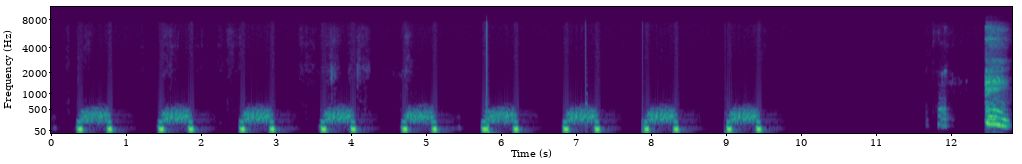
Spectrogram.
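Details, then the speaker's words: Regular heartbeats near 56 a minute with a blowing pansystolic murmur filling the gap between the first and second sounds, from mitral regurgitation; teaching sound clip. "So, that's the pancysic moment that we hit."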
